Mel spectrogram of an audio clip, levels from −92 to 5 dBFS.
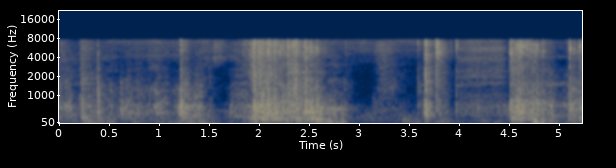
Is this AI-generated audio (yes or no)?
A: yes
